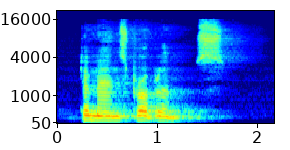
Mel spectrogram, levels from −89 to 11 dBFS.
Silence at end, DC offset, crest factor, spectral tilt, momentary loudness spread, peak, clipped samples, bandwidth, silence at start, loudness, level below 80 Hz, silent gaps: 0.5 s; under 0.1%; 18 dB; -3.5 dB/octave; 6 LU; -4 dBFS; under 0.1%; 16 kHz; 0.25 s; -21 LUFS; -64 dBFS; none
